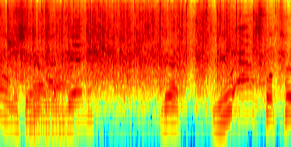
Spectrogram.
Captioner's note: audience applauds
